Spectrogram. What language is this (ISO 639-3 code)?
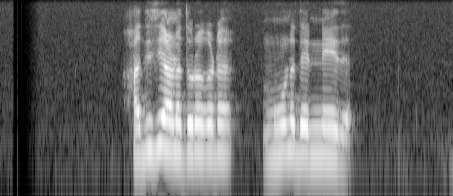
sin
